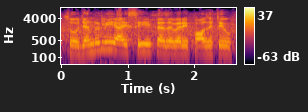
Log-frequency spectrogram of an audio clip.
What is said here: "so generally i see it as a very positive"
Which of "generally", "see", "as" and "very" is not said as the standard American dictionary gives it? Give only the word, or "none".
none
